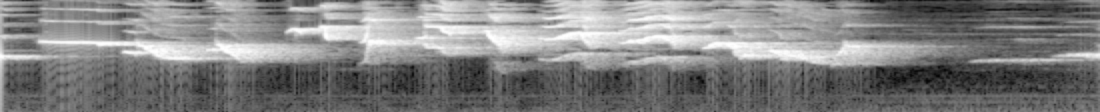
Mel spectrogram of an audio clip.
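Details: Continuous song of an Oriental magpie-robin of the dakon type, meant as therapy for a stressed bird: clear high whistles mixed with rapid warbled and scratchy notes, rising and falling, ending in a long thin whistle.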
